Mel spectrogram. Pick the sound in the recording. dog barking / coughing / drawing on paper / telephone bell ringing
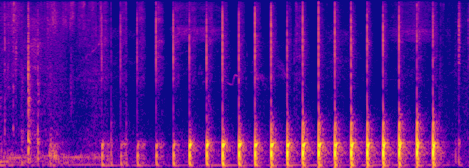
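drawing on paper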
